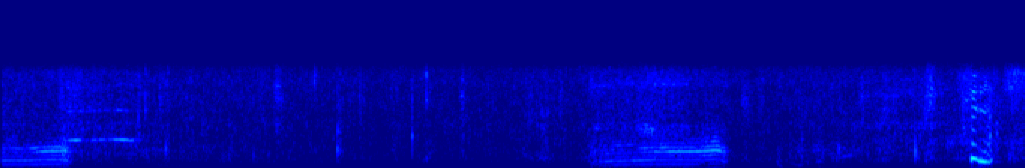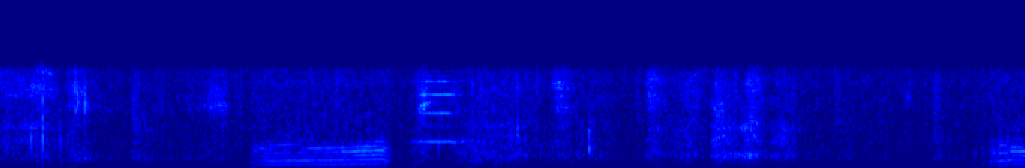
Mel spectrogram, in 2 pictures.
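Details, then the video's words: Boxer dog snoring: tonal, whining snores about a second long recur every several seconds, with soft shuffling and faint breathing noises between them. "Dog boxer snoring"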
